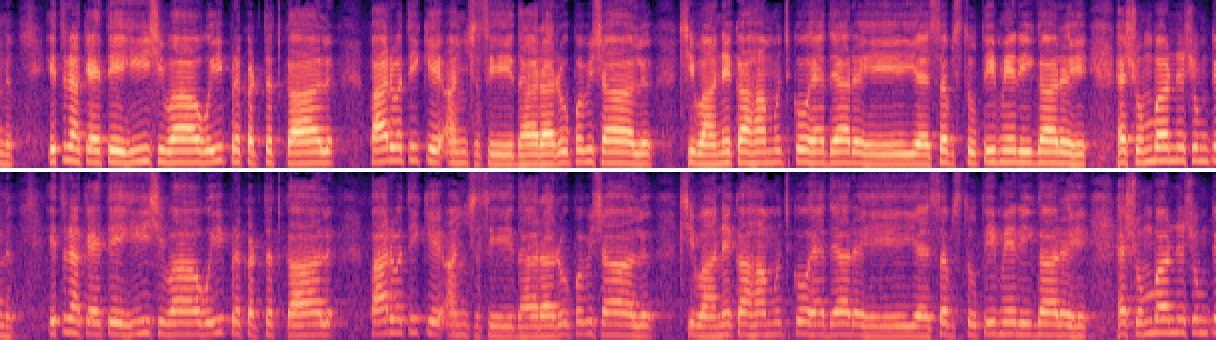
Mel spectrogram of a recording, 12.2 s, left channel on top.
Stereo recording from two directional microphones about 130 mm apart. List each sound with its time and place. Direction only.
0.4 s speech: 60° left (ahead or behind)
